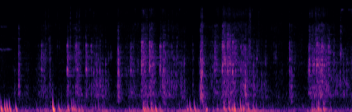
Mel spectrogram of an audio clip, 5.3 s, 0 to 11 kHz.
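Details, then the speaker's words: Stihl 420 two-stroke cement saw that runs about a second then dies; the owner suspects the top end needs rebuilding, but it sounds like it should run and the primer bulb is cracked, possibly admitting air. Repeated pull-cord cranking with uneven chuffs, never catching. "He said it'll run for a second or something like that, and it won't run no more."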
